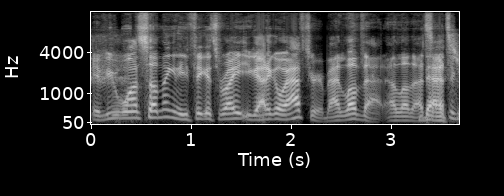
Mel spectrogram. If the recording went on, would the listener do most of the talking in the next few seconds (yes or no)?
yes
